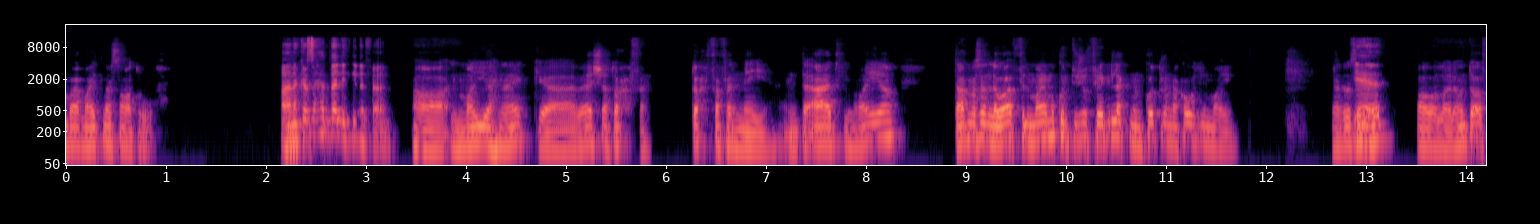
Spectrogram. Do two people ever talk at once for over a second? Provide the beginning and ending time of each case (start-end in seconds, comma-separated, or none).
none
